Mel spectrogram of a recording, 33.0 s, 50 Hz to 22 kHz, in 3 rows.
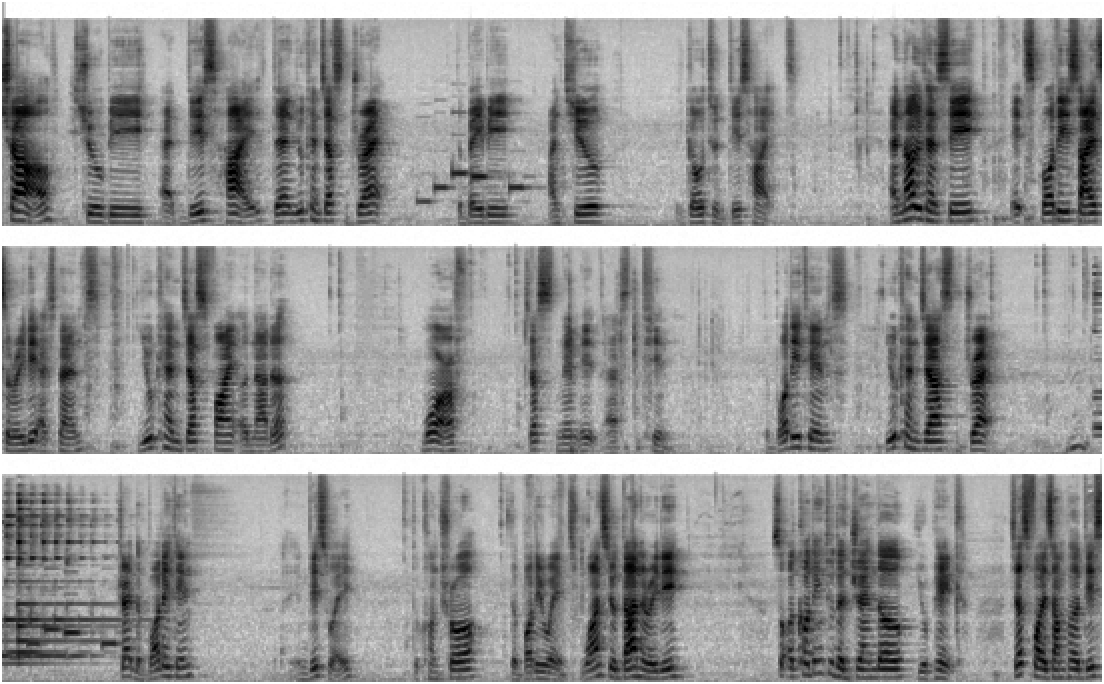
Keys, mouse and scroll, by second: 3.6 click, 7.9 click, 8.7-9.4 c, 9.7-10.5 scroll, 10.5 scroll down 14, 10.8 c, 11.1 drag, 11.5 click, 11.8-14.4 scroll down 17, 14.4-14.8 drag, 16.1 click, 16.4-17.8 typing, 19.5-20.6 typing, 19.5 middle drag, 20.4 drag, 20.9 click, 21.8 click, 22.1 BackSpace, 23.8-25.4 drag, 26.0 click, 26.3-30.3 typing, 27.0 click, 27.3 scroll down 3, 27.4 middle click, 27.4-27.8 scroll, 30.5-31.5 drag.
